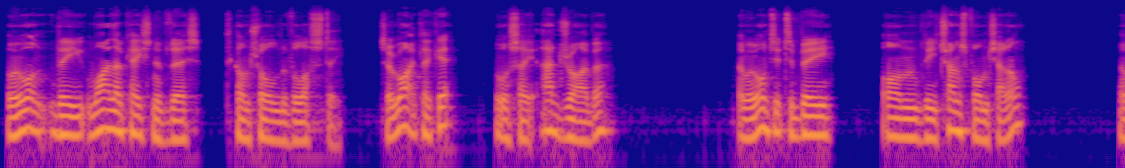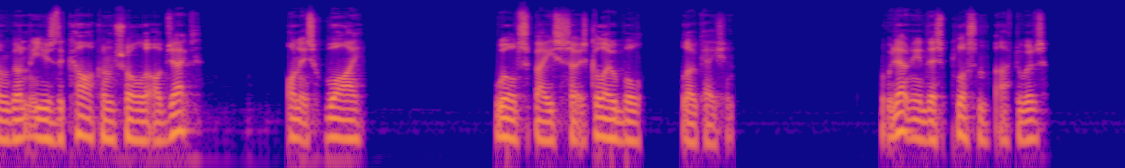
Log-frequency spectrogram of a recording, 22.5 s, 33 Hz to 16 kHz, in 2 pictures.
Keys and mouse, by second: 4.0-22.5 right drag.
